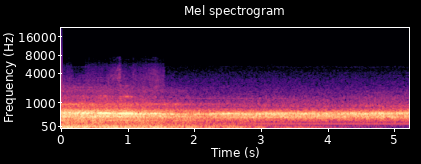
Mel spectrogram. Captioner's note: wind howling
